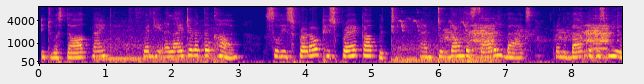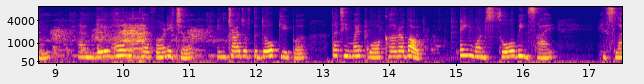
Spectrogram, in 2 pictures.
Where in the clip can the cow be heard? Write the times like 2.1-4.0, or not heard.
6.0-11.7.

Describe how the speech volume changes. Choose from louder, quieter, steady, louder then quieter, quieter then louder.
steady.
